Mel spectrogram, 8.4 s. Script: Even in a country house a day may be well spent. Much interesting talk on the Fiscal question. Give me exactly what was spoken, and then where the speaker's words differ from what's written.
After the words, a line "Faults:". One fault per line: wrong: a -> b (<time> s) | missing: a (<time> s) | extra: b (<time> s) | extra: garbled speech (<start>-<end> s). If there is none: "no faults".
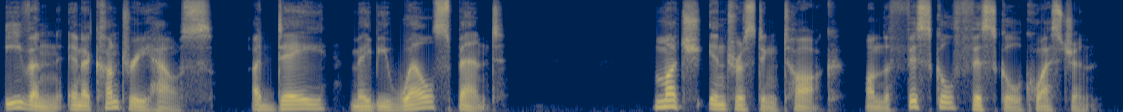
Even in a country house a day may be well spent. Much interesting talk on the Fiscal Fiscal question.
Faults:
extra: Fiscal (7.1 s)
